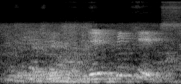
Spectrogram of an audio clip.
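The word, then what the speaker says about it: etiquette: எட்டிகேட்ஸ். சே ENTIQUETTE. ஆனால் அதை நம்ம எப்படி ப்ரொனவுன்ஸ் பண்ணணும்? எட்டிகேட்ஸ். எப்படி சொல்லணும்? அந்த அந்த கியூ இடத்துல சொல்லிட்டு கேட்ஸ், எட்டிகேட்ஸ் அப்படிதான் அதை ப்ரொனவுன்ஸ் பண்ணணும்.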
